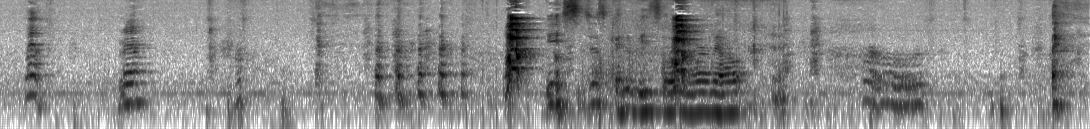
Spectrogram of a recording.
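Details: Young King Charles Spaniel puppy playing rough with an adult Welsh Springer Spaniel: sharp high yaps and growling barks come in scattered bursts, loudest through the middle, with people talking in the background.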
